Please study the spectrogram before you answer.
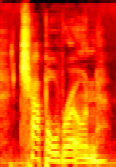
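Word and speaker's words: Chappell Roan: pronounce it yes yes Chapel rone I was told that we know now but it's spelled like Dave Chappelle it is like I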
